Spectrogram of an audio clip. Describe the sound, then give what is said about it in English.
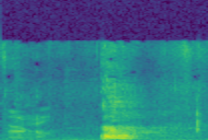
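A single sharp dog bark rings out loud, a short burst over a low, steady background murmur. “Leave her alone. Dog.”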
